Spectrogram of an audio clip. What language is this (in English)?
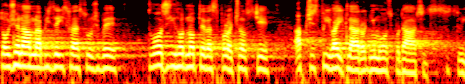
Czech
